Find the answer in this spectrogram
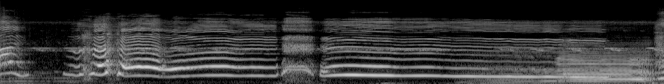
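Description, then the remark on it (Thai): A child sitting by the roadside cries loudly in long, drawn-out wailing sobs that rise and fall in pitch, with a brief catch of breath midway before the crying resumes and trails off into whimpers. “เขาจึงได้แต่นั่งร้องไห้อยู่ที่ริมทาง”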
